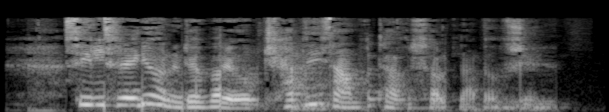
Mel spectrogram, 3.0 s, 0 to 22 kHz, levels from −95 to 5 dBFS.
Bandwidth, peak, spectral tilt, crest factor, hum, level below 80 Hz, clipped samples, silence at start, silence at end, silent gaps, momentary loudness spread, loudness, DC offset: 12 kHz; -4 dBFS; -3 dB/octave; 18 dB; none; -56 dBFS; under 0.1%; 0.15 s; 0.25 s; none; 13 LU; -21 LUFS; under 0.1%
